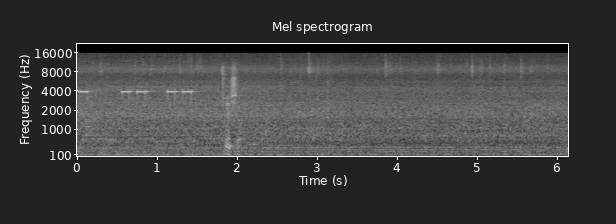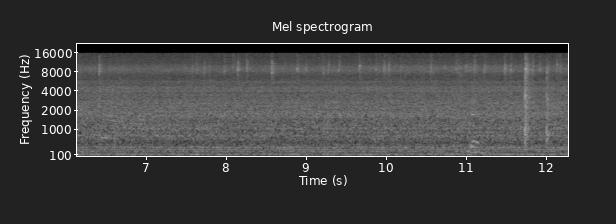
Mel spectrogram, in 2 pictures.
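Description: TECO MP29FH portable air conditioner running in cooling mode on its lowest fan setting: a steady, even hum. A few short high beeps sound near the start.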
